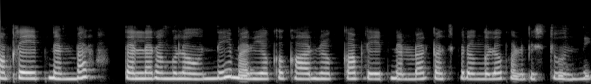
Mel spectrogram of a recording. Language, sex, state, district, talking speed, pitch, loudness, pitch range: Telugu, female, Andhra Pradesh, Krishna, 160 wpm, 265 Hz, -16 LUFS, 255-275 Hz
